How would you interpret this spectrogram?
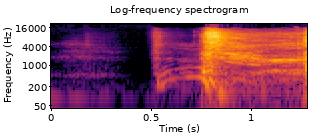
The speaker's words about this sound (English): Sorry. That was the most dramatic sneeze. I felt it tickling in my nose. I don't think I've ever sneezed on the podcast before. There's a first time for everything. Holy smokes. That took over my brain.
